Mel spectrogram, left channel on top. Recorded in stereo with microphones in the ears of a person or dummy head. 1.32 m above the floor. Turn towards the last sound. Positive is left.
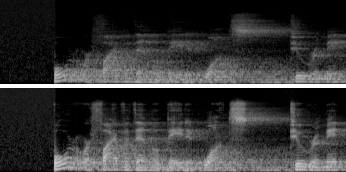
turn(degrees=-50)  # may be behind; listen again after turning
